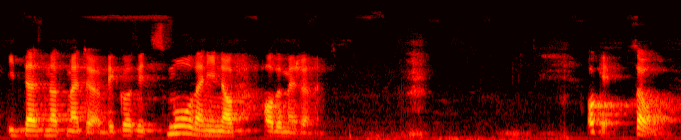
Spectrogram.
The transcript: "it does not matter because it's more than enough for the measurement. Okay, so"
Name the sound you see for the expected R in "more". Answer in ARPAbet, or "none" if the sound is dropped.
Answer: L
